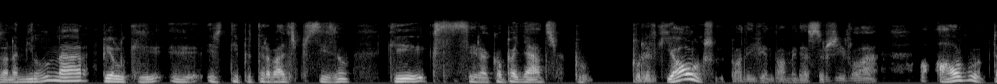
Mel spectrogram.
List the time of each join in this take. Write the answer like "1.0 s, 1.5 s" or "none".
1.0 s, 2.0 s, 4.3 s, 5.6 s, 7.2 s, 8.0 s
